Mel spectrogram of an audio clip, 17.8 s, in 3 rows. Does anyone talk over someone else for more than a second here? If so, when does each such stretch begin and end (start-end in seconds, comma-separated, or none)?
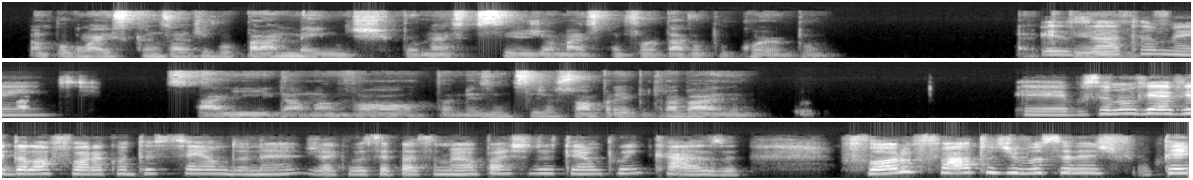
none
